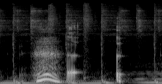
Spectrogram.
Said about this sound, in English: That's like eight burps, an octoburp. I can burp endlessly.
